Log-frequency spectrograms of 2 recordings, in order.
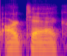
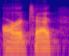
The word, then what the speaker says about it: Aretec: They'll say Artec or Aretec or Airtec. It doesn't really matter, right? We pronounce it Aretec, which is, I think, the correct pronunciation. But some of the people say Arctic, right?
